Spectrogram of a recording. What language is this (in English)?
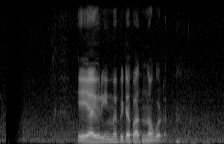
Sinhala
